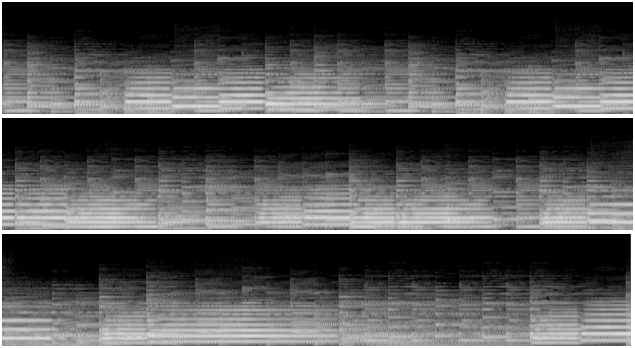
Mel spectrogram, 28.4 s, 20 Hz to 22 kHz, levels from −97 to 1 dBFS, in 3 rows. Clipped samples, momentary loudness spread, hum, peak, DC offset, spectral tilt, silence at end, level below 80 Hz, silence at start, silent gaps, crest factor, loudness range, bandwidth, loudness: under 0.1%; 11 LU; none; -4 dBFS; under 0.1%; -11.5 dB/octave; 0 s; -46 dBFS; 0 s; none; 14 dB; 6 LU; 4.1 kHz; -19 LUFS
